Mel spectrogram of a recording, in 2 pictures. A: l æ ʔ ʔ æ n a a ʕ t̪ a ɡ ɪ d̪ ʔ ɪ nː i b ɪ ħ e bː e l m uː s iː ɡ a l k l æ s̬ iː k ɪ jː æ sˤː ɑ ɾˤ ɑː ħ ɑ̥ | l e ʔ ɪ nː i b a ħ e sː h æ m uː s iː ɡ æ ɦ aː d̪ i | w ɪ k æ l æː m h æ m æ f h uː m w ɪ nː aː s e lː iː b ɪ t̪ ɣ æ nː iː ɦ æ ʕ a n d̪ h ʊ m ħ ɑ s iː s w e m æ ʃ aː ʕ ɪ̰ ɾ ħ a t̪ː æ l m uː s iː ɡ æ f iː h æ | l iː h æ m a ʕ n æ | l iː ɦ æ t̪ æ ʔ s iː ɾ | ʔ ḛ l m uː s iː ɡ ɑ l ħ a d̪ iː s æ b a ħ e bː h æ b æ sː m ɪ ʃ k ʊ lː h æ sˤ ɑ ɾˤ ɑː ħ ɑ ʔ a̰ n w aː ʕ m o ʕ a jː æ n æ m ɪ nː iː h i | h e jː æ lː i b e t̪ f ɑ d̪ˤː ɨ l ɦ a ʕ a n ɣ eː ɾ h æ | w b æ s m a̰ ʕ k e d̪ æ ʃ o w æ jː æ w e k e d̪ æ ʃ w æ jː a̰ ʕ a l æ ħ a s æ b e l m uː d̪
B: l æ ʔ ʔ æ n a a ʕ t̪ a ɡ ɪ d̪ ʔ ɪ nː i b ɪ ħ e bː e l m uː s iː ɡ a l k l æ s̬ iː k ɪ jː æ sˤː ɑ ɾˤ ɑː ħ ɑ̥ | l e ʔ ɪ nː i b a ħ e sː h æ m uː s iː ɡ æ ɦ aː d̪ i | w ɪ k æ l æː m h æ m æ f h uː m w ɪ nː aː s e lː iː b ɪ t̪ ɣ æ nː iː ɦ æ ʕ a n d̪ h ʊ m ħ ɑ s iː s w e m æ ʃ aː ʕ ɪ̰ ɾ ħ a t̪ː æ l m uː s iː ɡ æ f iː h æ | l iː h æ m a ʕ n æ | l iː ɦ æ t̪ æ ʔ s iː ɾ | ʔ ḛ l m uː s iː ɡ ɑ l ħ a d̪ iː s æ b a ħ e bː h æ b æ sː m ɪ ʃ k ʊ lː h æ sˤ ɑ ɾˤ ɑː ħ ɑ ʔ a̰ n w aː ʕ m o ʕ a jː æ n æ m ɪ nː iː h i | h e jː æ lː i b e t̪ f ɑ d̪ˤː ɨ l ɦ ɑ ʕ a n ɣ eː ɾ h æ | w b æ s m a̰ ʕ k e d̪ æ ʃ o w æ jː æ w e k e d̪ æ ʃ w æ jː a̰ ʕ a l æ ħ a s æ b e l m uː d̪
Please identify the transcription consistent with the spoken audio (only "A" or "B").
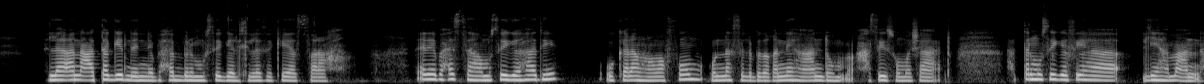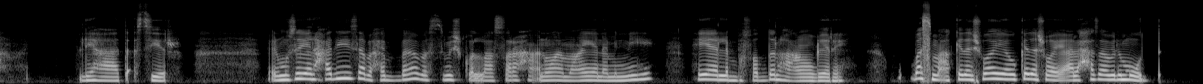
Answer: B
